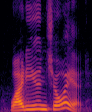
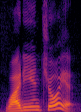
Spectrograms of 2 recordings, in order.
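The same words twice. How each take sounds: First: Why do you enjoy it asked higher with emphasis on enjoy; teacher repeating the question with more weight; pressing question. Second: Said in the usual way. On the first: Shown as a demonstration. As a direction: push the question home on enjoy.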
